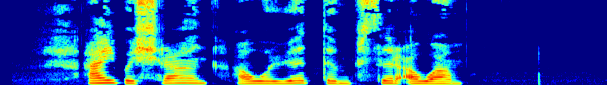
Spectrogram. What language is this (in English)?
Abkhazian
